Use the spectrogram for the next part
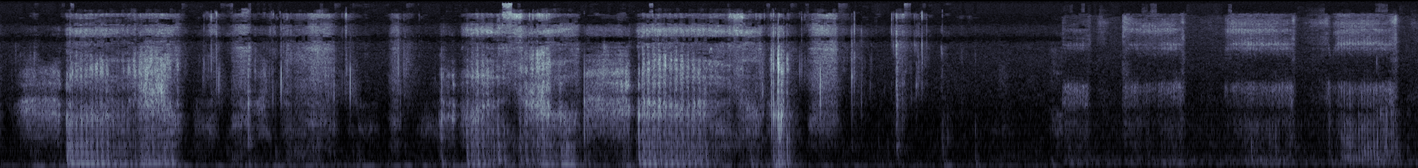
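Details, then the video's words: Maltese dog really showing its temper: rough, noisy growling in uneven bursts, several close together over the first six seconds, then a quieter, hissy stretch near the end. "말티즈 승질 제대로 보여줌"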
